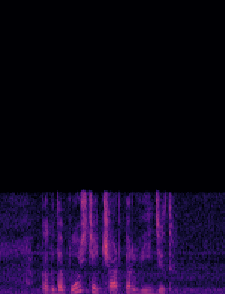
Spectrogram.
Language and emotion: Russian, neutral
